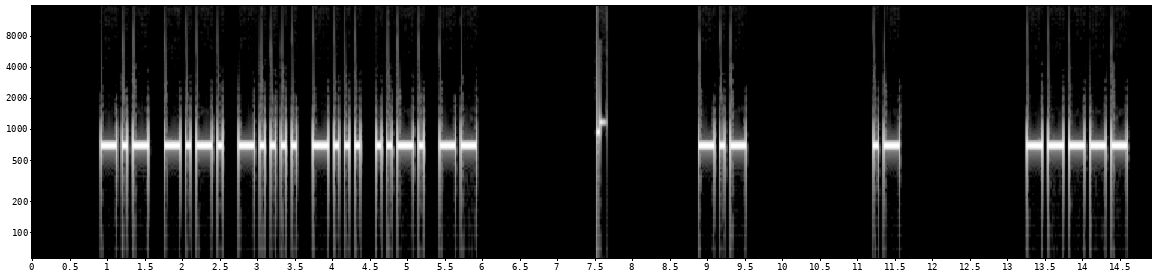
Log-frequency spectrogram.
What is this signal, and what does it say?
Morse code, heard as a keyed tone, about 17 wpm, spaced as for 10 wpm, 700 Hz. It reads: KC6BFM KA0
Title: USA Call Signs - 6 Characters - 8x Character Spacing - 17wpm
